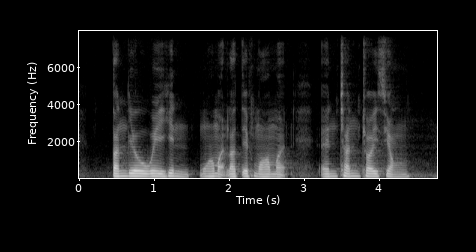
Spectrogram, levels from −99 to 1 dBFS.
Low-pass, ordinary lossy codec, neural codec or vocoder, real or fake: none; none; none; real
